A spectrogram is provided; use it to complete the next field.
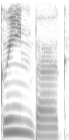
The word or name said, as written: Greenberg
